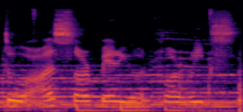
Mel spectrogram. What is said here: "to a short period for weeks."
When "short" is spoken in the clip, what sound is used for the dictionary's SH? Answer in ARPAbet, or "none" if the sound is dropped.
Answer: S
